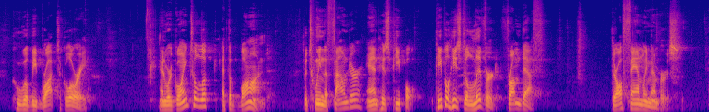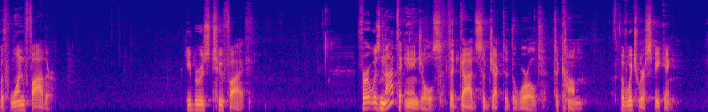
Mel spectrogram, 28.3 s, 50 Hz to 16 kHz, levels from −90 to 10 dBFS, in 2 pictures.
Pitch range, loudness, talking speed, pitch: 115-170 Hz, -20 LUFS, 110 wpm, 125 Hz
